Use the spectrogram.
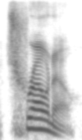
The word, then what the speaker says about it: Toronto: Trigger Chrono Chrono so instead of Chrono say trono trono that's how you say the city name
